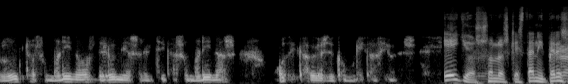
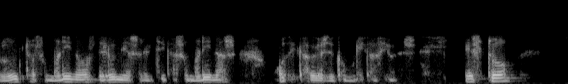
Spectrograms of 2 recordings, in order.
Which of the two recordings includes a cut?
first; 1 cut; at 4.4 s

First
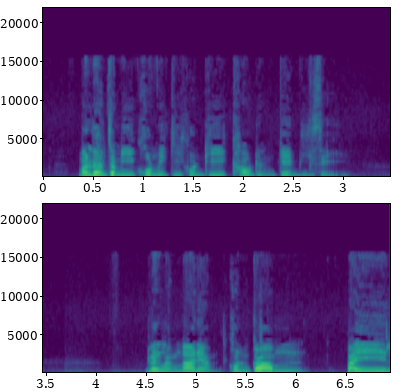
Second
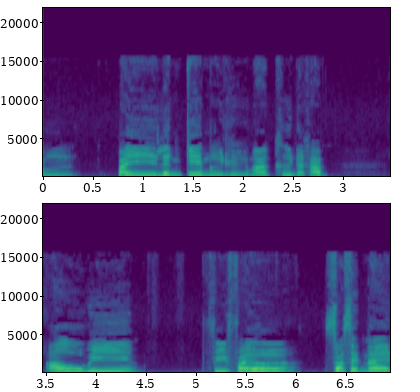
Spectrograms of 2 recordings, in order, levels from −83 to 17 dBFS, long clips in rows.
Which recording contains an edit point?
second; 1 cut; at 2.5 s

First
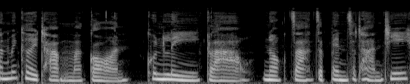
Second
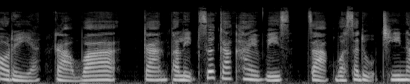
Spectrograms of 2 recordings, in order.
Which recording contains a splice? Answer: first; 2 cuts; at 1.4 s, 2.6 s

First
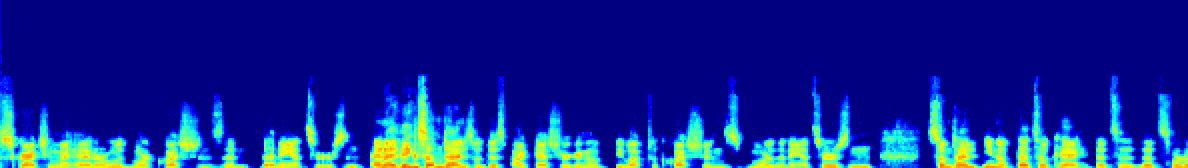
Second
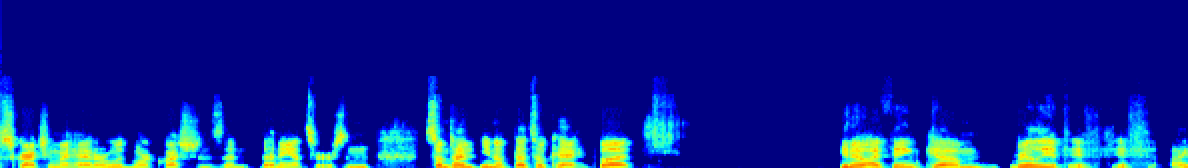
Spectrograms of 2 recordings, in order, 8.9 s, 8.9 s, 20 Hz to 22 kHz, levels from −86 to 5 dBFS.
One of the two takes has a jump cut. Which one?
second; 2 cuts; at 2.6 s, 4.4 s

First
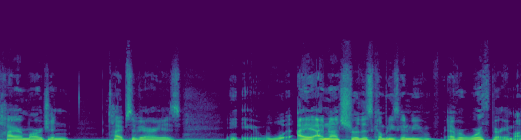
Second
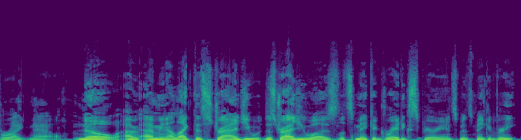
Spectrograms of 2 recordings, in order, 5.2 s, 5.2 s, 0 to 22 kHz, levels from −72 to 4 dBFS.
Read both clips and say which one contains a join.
second; 1 cut; at 1.4 s

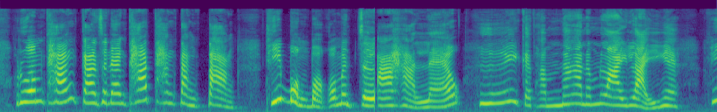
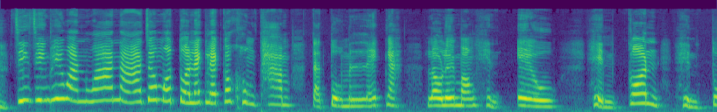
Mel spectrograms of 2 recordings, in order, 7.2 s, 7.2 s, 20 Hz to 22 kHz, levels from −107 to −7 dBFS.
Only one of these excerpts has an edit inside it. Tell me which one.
first; 1 cut; at 3.7 s

